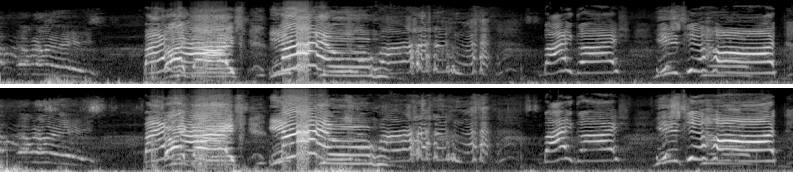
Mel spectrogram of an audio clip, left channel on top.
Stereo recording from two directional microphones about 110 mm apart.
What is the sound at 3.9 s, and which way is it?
Fowl, 15° left (ahead or behind).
